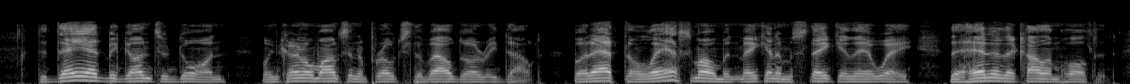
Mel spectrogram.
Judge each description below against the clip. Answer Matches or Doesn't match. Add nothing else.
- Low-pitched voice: Matches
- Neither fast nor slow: Matches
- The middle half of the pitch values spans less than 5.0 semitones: Matches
